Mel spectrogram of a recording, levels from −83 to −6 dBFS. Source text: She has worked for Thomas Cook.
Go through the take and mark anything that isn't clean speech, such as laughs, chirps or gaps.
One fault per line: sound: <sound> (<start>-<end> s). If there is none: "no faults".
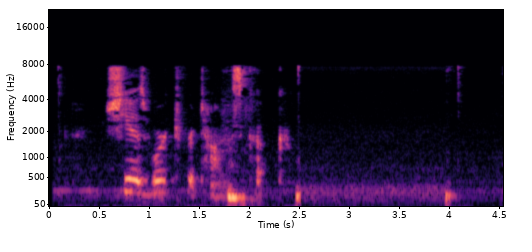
no faults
